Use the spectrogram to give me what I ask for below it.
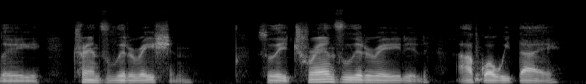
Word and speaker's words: aqua vitae: And the reason why they're calling alcohol water is because in Latin, the phraseology for alcohol, for distilled alcohol, was aqua vitae, or aqua vitae, because you pronounce the V as a W in Latin.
